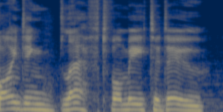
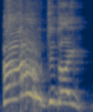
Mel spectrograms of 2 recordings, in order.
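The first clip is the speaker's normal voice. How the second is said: stunned disbelief; 13 semitones higher than usual. Real, not acted. Disbelief after the big win.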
